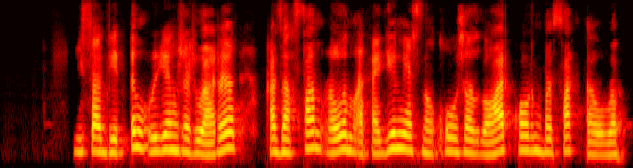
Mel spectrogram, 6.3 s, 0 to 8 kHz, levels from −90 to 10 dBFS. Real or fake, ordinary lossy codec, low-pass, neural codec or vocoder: fake; none; none; codec, 16 kHz, 1 kbps, FreqCodec, larger model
